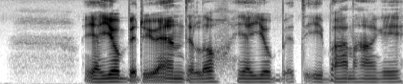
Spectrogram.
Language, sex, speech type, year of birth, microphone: Norwegian, male, spontaneous, 1989, Sennheiser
